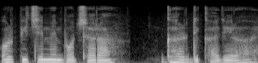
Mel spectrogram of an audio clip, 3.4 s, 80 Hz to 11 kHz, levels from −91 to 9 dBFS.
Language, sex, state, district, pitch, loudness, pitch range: Hindi, male, Arunachal Pradesh, Lower Dibang Valley, 130 Hz, -16 LUFS, 120-135 Hz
